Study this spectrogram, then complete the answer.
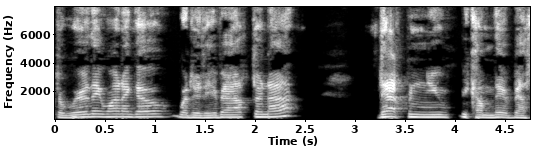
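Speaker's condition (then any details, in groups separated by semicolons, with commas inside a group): Deafblindness; progressive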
